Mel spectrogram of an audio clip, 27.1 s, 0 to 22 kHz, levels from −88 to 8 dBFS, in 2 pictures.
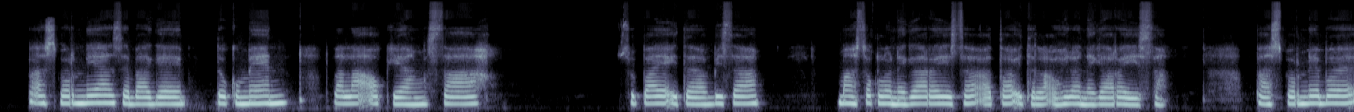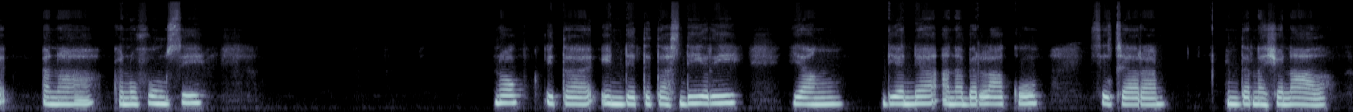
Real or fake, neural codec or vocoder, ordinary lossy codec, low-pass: real; none; Opus, 24 kbps; 19.8 kHz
